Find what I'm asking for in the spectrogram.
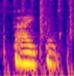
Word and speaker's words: Python: Professora de linguagem e programação Fanta IR, eu acertei a pronúncia? É isso mesmo? – Python. – Python, é. desculpa.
